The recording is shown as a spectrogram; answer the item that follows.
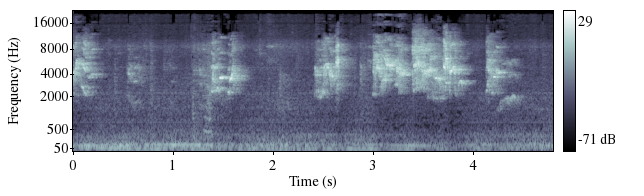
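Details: Ring-necked parrot, green, gives harsh, raspy squawks in bursts, several clustered in the last two seconds, with a low indoor hum underneath.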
